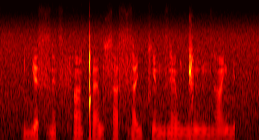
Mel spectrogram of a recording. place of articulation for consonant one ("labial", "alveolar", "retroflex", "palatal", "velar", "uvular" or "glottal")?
palatal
